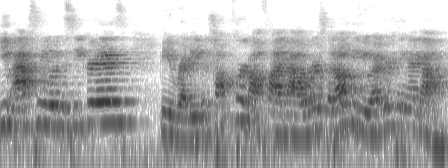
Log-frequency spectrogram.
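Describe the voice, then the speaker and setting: Over noticeable background noise and audible room echo, a woman talks in an animated tone with a high pitch and ordinary pitch variation. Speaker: real estate agent and team lead. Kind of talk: talk to an audience.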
